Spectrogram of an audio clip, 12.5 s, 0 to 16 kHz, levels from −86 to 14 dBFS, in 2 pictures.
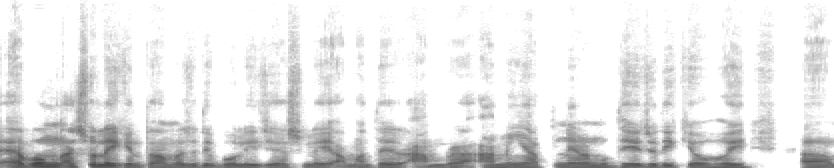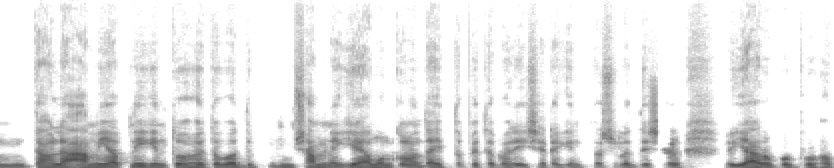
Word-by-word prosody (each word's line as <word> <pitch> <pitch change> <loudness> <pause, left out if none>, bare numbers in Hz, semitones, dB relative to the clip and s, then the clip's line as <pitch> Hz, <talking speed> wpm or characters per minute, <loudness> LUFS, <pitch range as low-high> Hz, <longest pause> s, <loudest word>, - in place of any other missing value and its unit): এবং 165 +3 +7 0.2
আসলেই 165 0 +5
কিন্তু 130 -2 -1
আমরা 130 +2 -1
যদি 140 +2 -1
বলি 115 -2 +1
যে 110 - 0
আসলেই 115 0 -3
আমাদের 110 +5 -3 0.2
আমরা, 110 +5 -3 0.2
আমি 125 +3 -1 0.2
আপনের 125 +2 -3
মধ্যেই 140 +2 0
যদি 135 0 +1
কেউ 120 -2 +1
হই 115 -1 +2 0.5
আম 110 -2 0 0.3
তাহলে 130 +2 +3
আমি 130 +3 +2
আপনি 145 +2 -4
কিন্তু 145 0 -2
হয়তোবা 130 0 +2
দু 115 - -5 0.2
উম 115 -1 -4
সামনে 120 +1 +1
গিয়ে 135 0 +3
এমন 130 +2 +1
কোন 135 - +1
দায়িত্ব 115 0 -2
পেতে 130 - -4
পারি 110 -2 -2
সেটা 120 -2 -6
কিন্তু 115 -1 -10
আসলে 115 0 -4
দেশের 120 +3 -4 0.5
ইয়ার 120 +2 +6
উপর 125 +3 -1
প্রভাব 115 0 -2
125 Hz, 180 wpm, -25 LUFS, 115-130 Hz, 0.5 s, এবং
